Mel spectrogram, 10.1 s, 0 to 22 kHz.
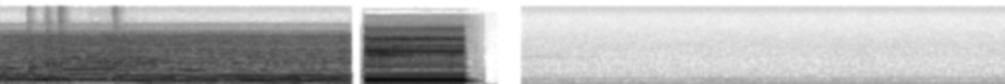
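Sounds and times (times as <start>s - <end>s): electric guitar metal riff: 0.0s - 4.7s
loud buzzing tone: 3.3s - 4.9s.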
